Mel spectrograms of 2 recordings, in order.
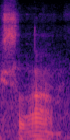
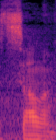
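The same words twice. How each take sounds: First: The vowels are open 'ah' sounds. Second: The vowels are schwas, sounding like 'solemn'. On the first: This is the original Arabic form. "the Arabic salam" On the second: This is the local Azerbaijani form. "they pronounce it salam, ... it sounds like the word solemn in English"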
